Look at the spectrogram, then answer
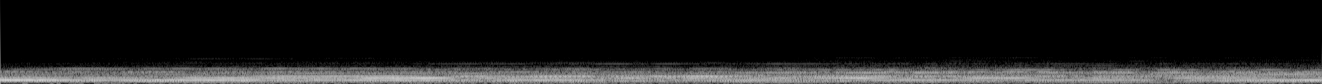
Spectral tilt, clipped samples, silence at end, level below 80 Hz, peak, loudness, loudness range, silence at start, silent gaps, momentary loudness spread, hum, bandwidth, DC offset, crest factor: -17 dB/octave; under 0.1%; 0 s; -46 dBFS; -8 dBFS; -21 LUFS; 4 LU; 0 s; none; 6 LU; none; 1.3 kHz; under 0.1%; 12 dB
